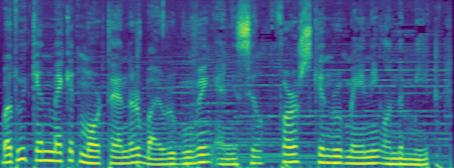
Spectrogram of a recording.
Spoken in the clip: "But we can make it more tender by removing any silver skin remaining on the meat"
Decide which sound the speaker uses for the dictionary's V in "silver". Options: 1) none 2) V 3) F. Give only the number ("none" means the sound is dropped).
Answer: 3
